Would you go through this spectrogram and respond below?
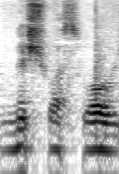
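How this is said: The word ends with an 'oh' vowel. This is how it is said at Red Lake. "if you go to Red Lake"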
